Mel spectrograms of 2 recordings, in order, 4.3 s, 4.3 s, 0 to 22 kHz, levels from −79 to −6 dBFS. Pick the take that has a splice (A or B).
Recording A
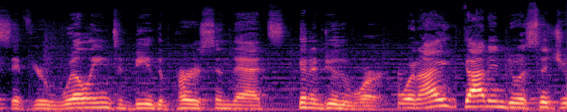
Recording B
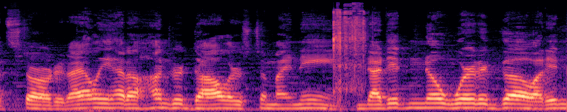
A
